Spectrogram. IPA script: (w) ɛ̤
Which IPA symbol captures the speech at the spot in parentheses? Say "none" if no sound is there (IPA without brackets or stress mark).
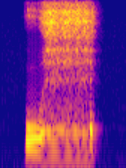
w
